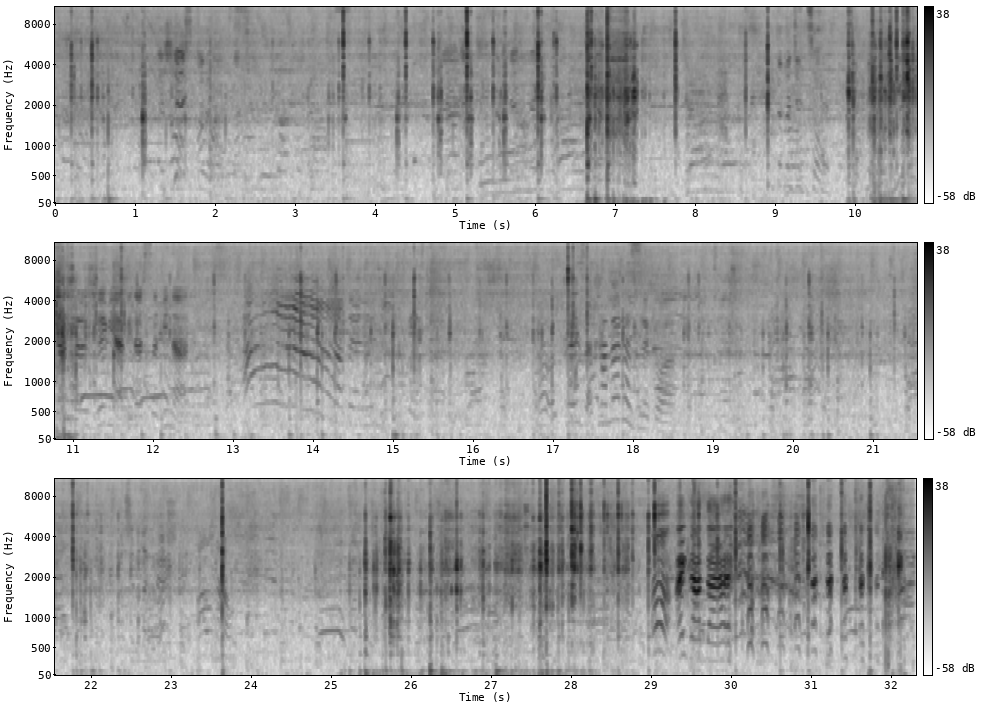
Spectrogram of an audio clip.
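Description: Ice skates scraping and gliding on rink ice, with scattered clicks and knocks, in three noisier stretches, the longest near the end. Background music and a few voices are heard.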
